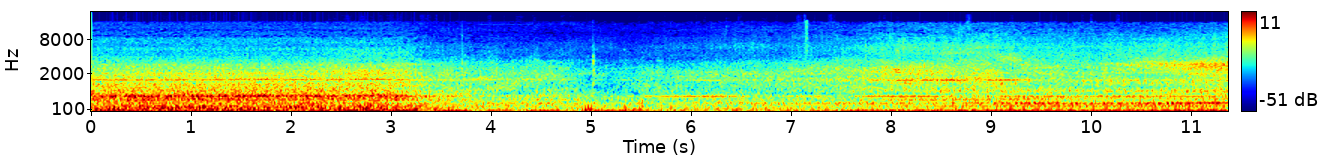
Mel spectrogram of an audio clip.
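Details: 2001 BMW 740iL V8 on cold start: steady low idle rumble with a light metallic rattle pulsing about three or four times a second.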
